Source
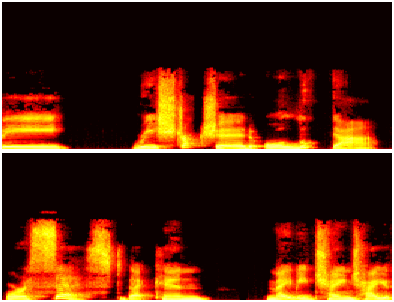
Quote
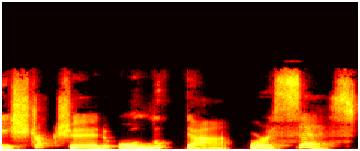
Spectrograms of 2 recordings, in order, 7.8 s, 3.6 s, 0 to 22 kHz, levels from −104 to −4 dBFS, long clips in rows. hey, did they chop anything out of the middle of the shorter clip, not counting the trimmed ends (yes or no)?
no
